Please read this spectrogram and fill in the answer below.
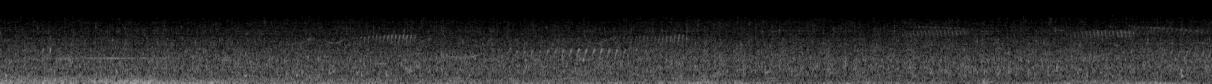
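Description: Rainforest ambience: a steady hiss of heavy rain and falling water, with a few short, faint, high animal calls scattered through it.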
